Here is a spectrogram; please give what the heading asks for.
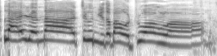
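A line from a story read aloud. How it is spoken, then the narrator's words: Older woman shouting. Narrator (Chinese): 大妈喊道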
